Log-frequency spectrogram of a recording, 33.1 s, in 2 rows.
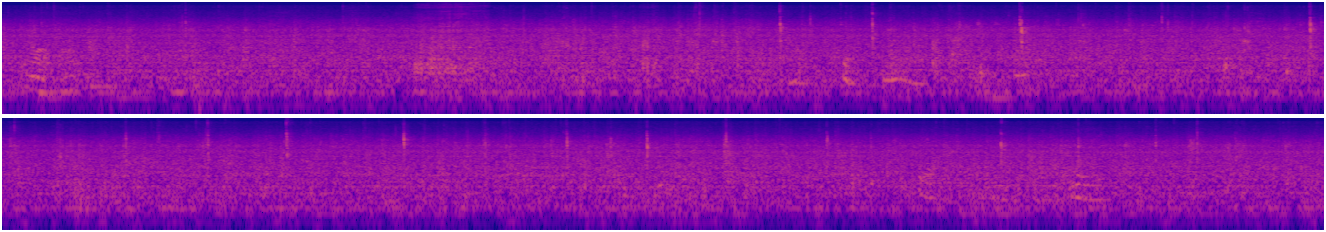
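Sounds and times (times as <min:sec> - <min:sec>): chewing crunchy food: 0:05.1 - 0:11.0, 0:12.6 - 0:17.4, 0:20.0 - 0:20.2, 0:26.7 - 0:27.5.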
